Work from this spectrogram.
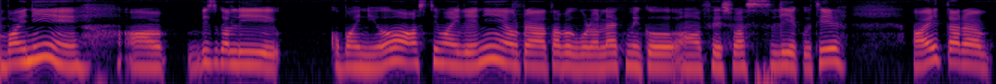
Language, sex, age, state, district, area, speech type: Nepali, female, 30-45, West Bengal, Darjeeling, rural, spontaneous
